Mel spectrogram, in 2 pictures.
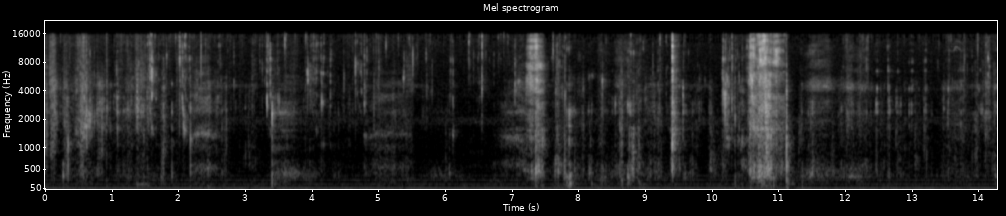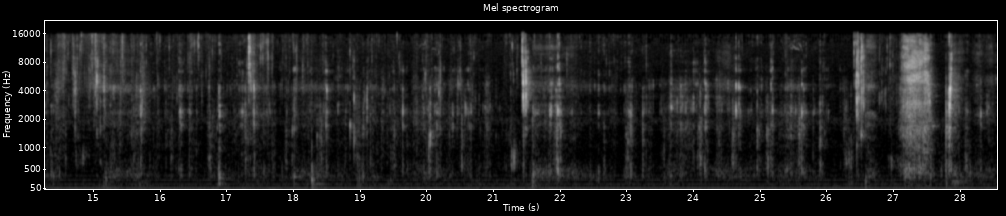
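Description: Close-miked eating: chewing, biting and wet mouth sounds as puri and chicken curry are eaten by hand, with the soft fried puri torn and handled. A few louder strokes come about 7, 11 and 27 seconds in.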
